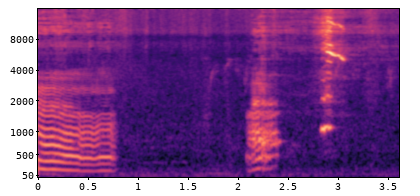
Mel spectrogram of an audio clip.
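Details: Jack Russell terrier indoors on a hot day giving a sustained, harmonic whine that bends slightly downward, then two short yelping whimpers about a second apart, a woman talking in Latvian around it.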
